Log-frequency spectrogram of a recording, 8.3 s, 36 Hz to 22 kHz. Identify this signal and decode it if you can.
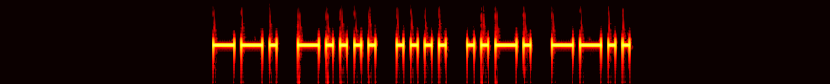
Morse code, heard as a keyed tone, about 17 wpm, 700 Hz. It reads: G6HFZ
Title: DXCC-100 Call Signs - 5 Characters - 17wpm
